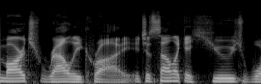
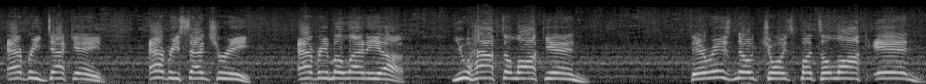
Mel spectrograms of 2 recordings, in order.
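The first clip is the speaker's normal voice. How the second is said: much higher, louder rally yell at chat; fired-up shouting; 11 semitones higher, 3 dB louder than usual. Real, not acted. Streamer yelling at chat to always lock in, fired-up shout. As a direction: bellow it like a drill sergeant pumping up troops.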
